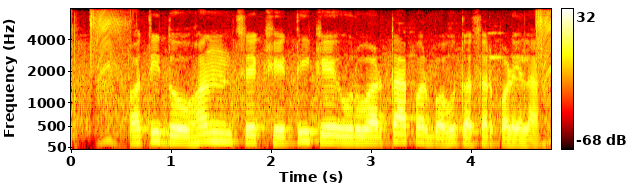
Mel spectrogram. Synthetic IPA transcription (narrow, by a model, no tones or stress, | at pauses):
ət̪id̪oɦənsekʰet̪ikeuɾwəɾt̪apəɾbəɦut̪əsəɾpəɽela̰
